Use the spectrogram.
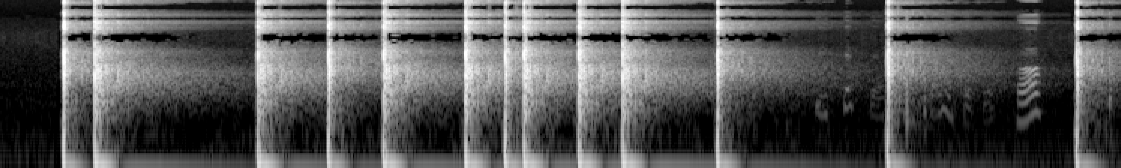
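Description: Sharp, loud gunshots from a rifle with a red dot sight, about a dozen cracks fired in irregular bursts and singles, each ringing out briefly, with no talk between them.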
